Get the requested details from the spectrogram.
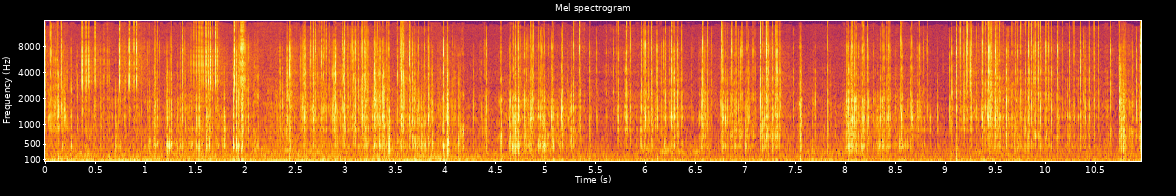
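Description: A small, hand-sized metal case shaped like a flask, its face covered with rhinestones, is held in the hand and scratched and tapped with long nails. The result is a quiet, steady stream of bright, crinkly scratching with quick clicky taps, each dying out almost instantly, with little low end.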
